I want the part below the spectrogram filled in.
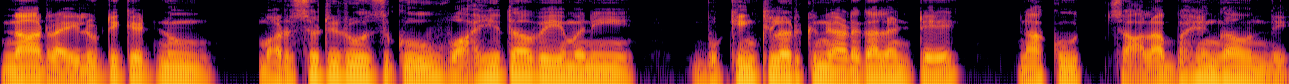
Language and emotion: Telugu, fearful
